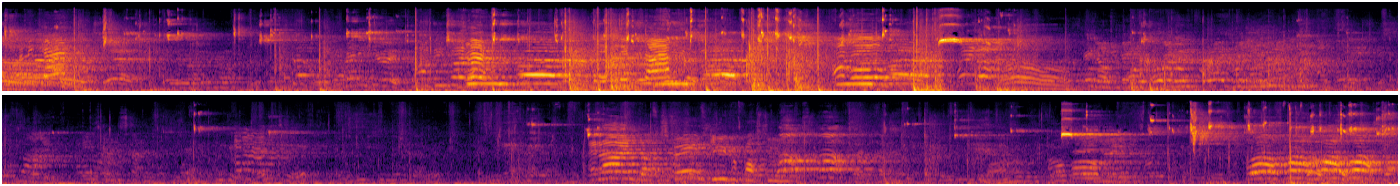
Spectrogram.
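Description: Young men shout to each other during play.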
